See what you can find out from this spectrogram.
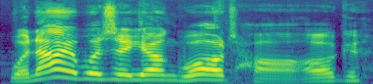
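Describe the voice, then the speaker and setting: A man voicing a good-natured, sensitive warthog with a slow, earnest delivery in a story reading. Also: high-pitched, big pitch swings, faint music behind, voice pushed up. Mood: cheerful. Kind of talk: dramatic fan fiction reading.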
